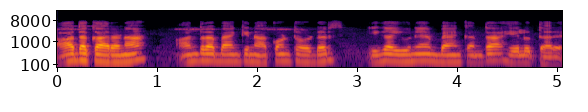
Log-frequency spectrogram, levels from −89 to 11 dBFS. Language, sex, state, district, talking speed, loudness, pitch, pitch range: Kannada, male, Karnataka, Bellary, 145 wpm, -22 LUFS, 140 Hz, 130-150 Hz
